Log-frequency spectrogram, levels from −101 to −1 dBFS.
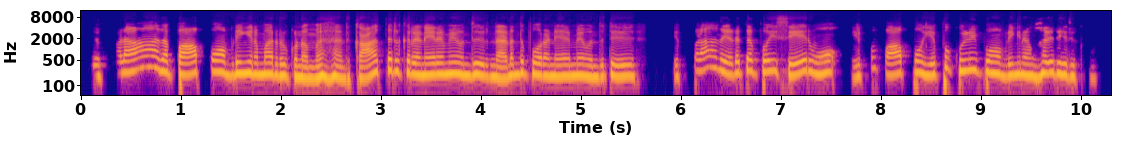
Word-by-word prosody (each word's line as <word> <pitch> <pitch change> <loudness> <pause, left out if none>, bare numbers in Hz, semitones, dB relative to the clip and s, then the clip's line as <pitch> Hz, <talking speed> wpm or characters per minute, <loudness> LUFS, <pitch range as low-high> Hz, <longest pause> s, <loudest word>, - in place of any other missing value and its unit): எப்படா 225 +7 -3 0.2
அத 260 -5 +2
பார்ப்போம் 225 +4 +2
அப்பிடிங்கற 220 0 +2
மாரி 215 -1 +2
இருக்கும். 180 -2 +1
நம்ம 165 +2 +2 0.2
அந்த 160 -1 -4
காத்திருக்கிற 235 +2 +1
நேரமே 210 +2 +2
வந்து 200 +1 +1 0.2
நடந்து 195 +8 +1
போற 205 -2 +2
நேரமே 190 +1 0
வந்துட்டு, 180 +2 -1 0.6
எப்படா! 260 +10 -6
அந்த 265 -5 0
இடத்த 230 +4 -1
போயி 255 +1 +1
சேருவோம், 230 +2 +1 0.3
எப்போ 305 - -15
பார்ப்போம், 225 +2 0
எப்போ 195 - -4
குளிப்போம், 260 -3 +1
அப்பிடிங்கிற 200 +1 0
மாதிரி 225 +1 +1
இருக்கும். 175 -2 -9
215 Hz, 155 wpm, -22 LUFS, 195-235 Hz, 0.6 s, அத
